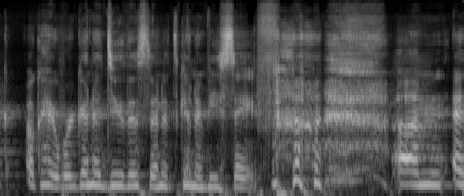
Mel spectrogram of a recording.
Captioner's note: laughs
